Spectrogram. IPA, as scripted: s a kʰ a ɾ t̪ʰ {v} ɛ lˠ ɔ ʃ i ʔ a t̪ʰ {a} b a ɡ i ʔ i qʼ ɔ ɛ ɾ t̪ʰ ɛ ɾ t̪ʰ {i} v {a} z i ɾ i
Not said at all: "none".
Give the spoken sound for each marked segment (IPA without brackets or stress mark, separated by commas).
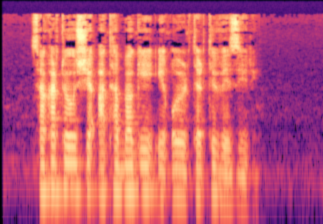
w, a, i, ɛ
